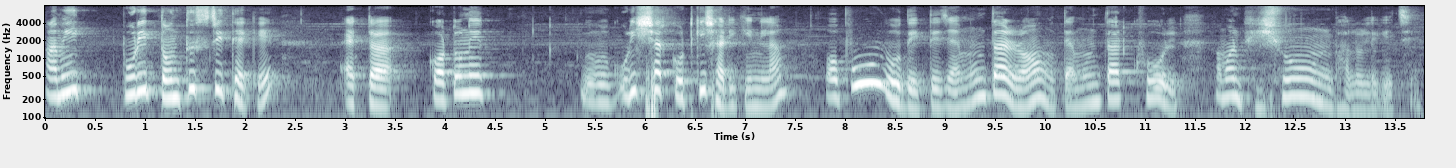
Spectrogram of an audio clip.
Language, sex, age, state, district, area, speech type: Bengali, female, 45-60, West Bengal, Paschim Bardhaman, urban, spontaneous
